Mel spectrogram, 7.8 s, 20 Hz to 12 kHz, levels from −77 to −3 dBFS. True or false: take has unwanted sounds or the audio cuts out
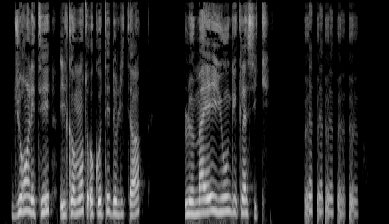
true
